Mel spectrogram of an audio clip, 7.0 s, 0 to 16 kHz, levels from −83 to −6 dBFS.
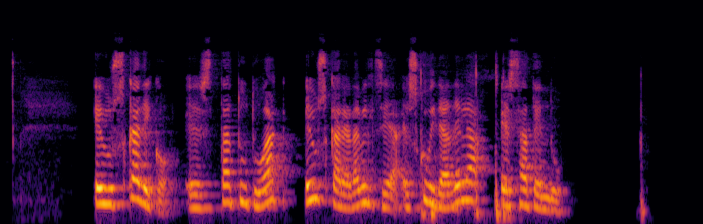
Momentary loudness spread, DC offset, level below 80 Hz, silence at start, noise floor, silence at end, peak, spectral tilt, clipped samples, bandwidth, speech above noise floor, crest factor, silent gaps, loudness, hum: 9 LU; under 0.1%; -56 dBFS; 0.95 s; -61 dBFS; 0.6 s; -6 dBFS; -4.5 dB/octave; under 0.1%; 9.2 kHz; 37 dB; 20 dB; 6.16-6.35 s; -25 LUFS; none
